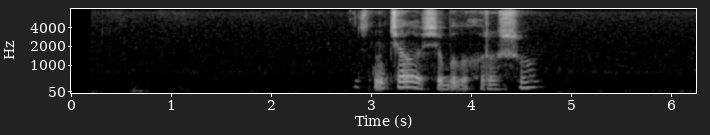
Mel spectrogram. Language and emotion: Russian, sad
